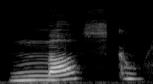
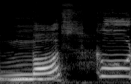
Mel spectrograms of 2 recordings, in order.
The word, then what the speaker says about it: Moscou: Moscou. Et c'est facile à prononcer. Ah oui. Moscou, le caribou.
